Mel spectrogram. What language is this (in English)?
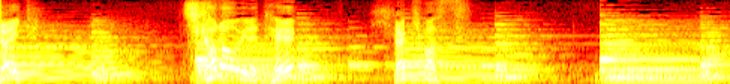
Japanese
